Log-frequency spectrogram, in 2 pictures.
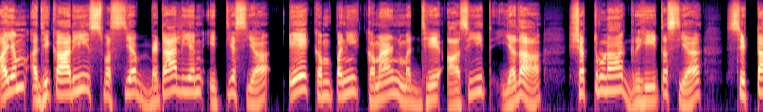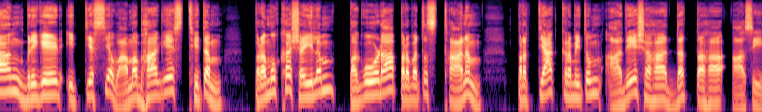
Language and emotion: Sanskrit, neutral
